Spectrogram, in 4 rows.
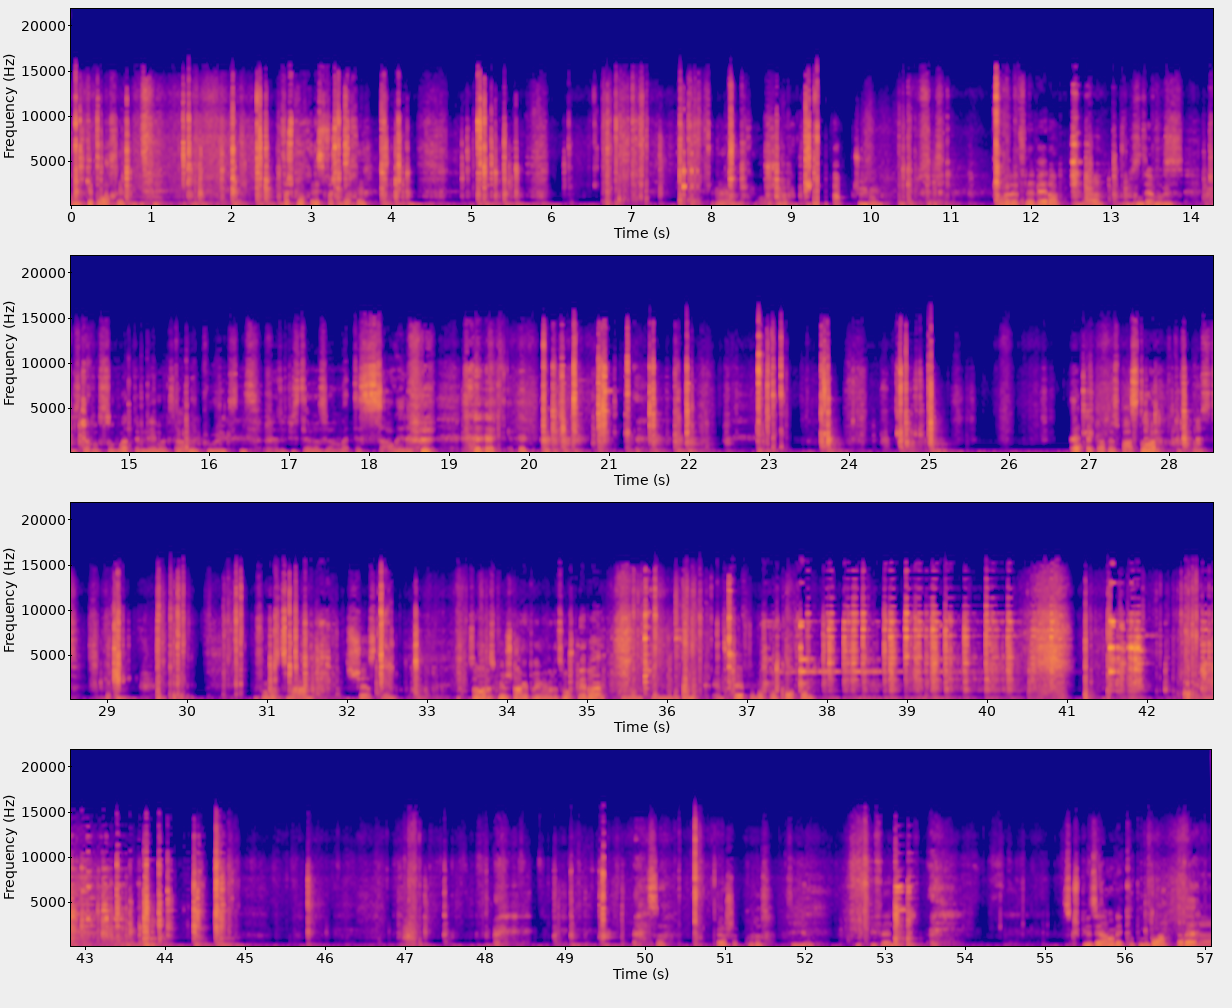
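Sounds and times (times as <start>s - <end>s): metallic clicks and rattles: 0.0s - 9.5s, 19.3s - 25.3s, 27.7s - 45.0s
steel tool parts clinking: 34.8s - 44.8s.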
